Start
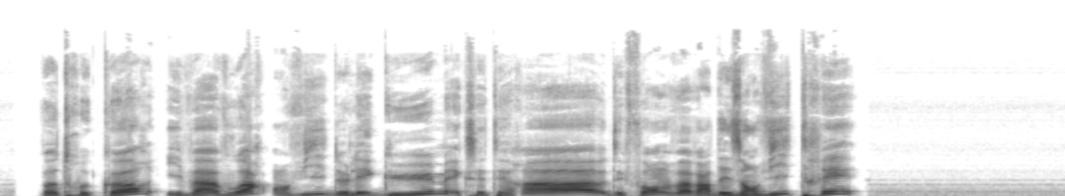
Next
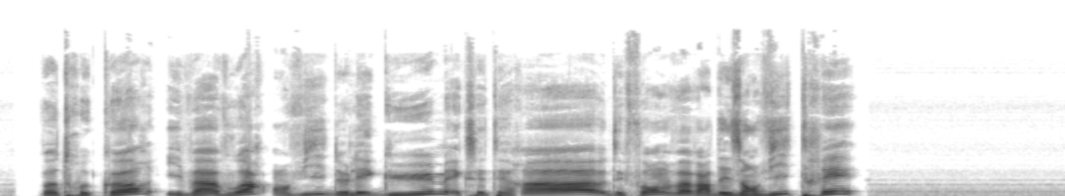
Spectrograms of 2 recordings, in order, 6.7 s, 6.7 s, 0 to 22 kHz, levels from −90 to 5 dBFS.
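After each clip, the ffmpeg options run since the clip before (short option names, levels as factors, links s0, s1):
-af "equalizer=f=2500:t=o:w=0.26:g=5.5"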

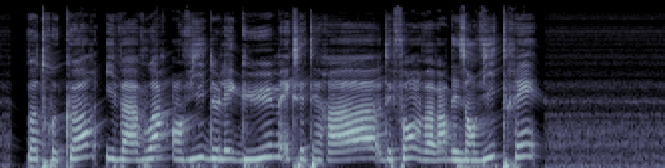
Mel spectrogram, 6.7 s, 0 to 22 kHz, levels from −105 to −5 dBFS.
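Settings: -af "aecho=1:1:1.1:0.55,acompressor=threshold=0.0355:ratio=3,flanger=delay=8.5:depth=9.9:regen=80:speed=0.95:shape=triangular,volume=0.708"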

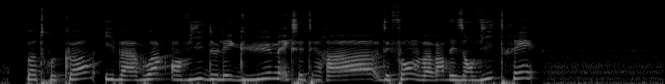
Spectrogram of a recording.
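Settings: -af "acompressor=threshold=0.0112:ratio=6,volume=1.58"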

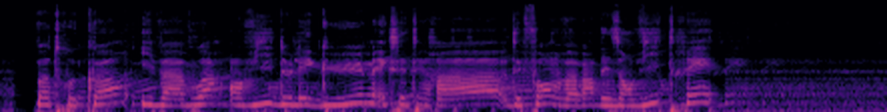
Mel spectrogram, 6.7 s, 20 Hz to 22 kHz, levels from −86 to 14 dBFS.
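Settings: -af "aecho=1:1:285|570|855:0.119|0.0452|0.0172"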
